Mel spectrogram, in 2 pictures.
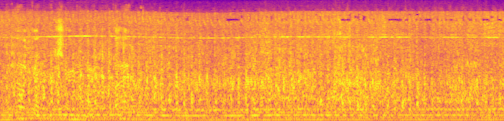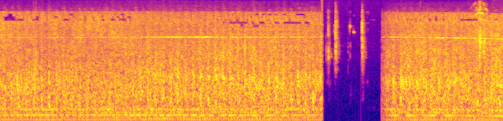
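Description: Video-game helicopters whir continuously in a loud, close, even rotor drone with strong low hum tones, broken by a brief dead-silent gap near the end before the engine noise resumes.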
